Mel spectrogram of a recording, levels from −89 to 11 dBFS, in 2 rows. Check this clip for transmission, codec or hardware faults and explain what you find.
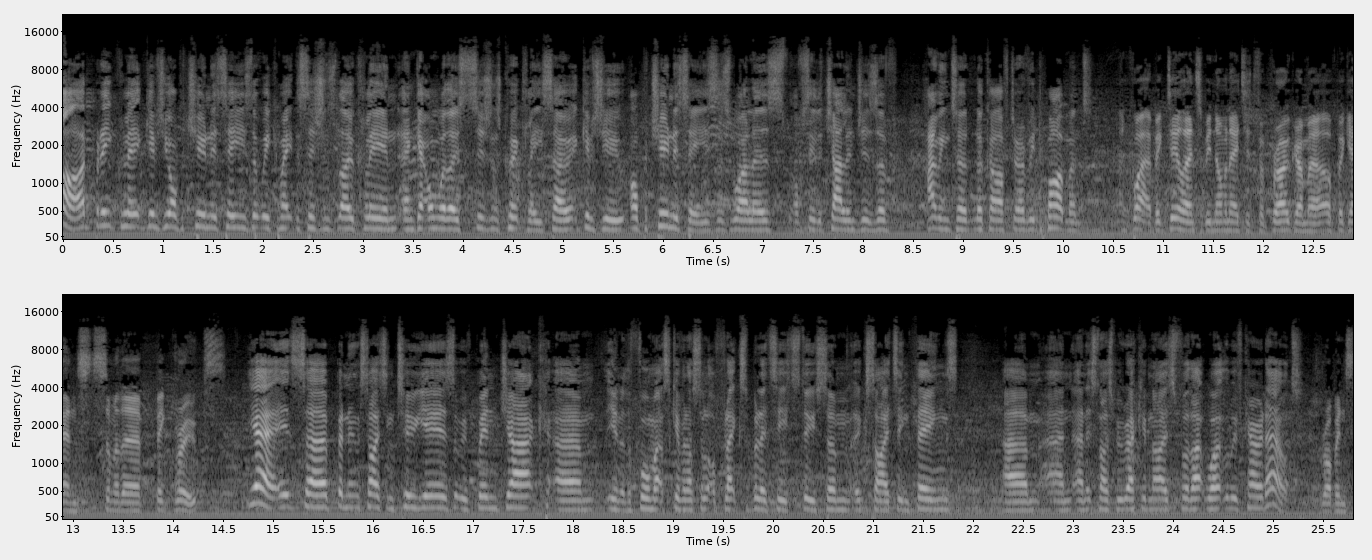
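One hardware fault runs through the whole clip. Mains hum is present from start to finish: a ground loop or nearby transformer is leaking the 50 Hz power supply into the signal path. It is heard as a steady low drone with some low harmonics, sitting only about 15 dB below the sound.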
